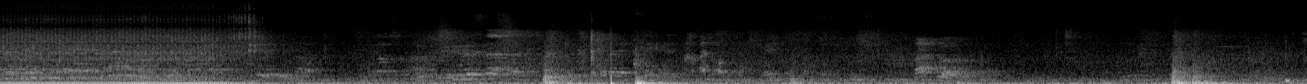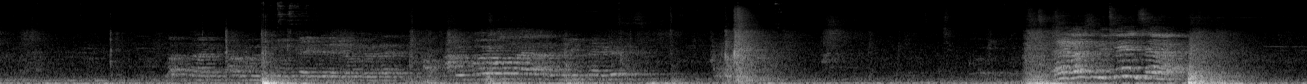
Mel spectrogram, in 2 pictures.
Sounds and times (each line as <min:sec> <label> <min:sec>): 0:02.6 männerkonversationen 0:10.0
0:14.7 männerkonversationen 0:19.9
0:22.8 männerkonversationen 0:25.0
